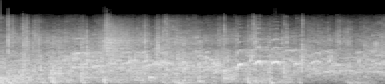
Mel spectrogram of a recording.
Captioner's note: body crashing; easel tumbling; crowd laughing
